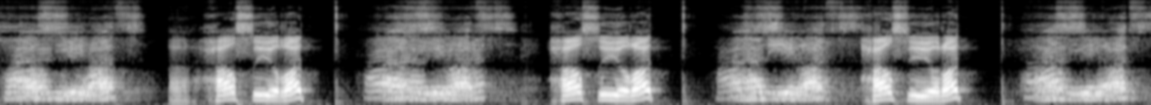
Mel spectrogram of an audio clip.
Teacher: hasirat ta itu hasirat okey matikan suara dulu putuskan suara dulu Ta pada makhraj barulah lepas lidah kita tu bunyi angin sikit hasirat Cuba sebut hasirat hasirat hasirat hasirat hasirat hasirat hasirat ha · suara putus dulu suara mati dulu dipanggil sifat syiddah suara kita tertahan tu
